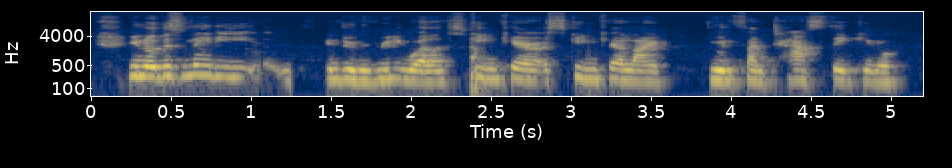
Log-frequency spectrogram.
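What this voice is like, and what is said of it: Caribbean Dominican accent. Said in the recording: “I can hear an accent ... she heard my accent and she's like, where are you from? ... Dominica ... you're from the islands”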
